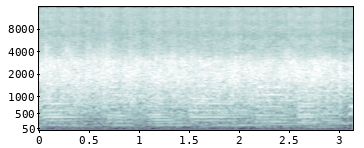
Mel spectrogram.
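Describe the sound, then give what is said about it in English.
Enthusiastic applause from a small gathered audience at the end of a reading of Carrie fills the whole stretch, steady and dense, with voices whooping, cheering and shouting out the cast's names as they take a bow, mixed into the clapping. “At the end of the reading, there is rapturous applause.”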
